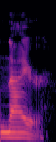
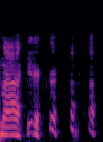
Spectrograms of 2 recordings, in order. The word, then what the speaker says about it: NieR: I'm going to say Nier, just because that's the simple way to pronounce it. Nier.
